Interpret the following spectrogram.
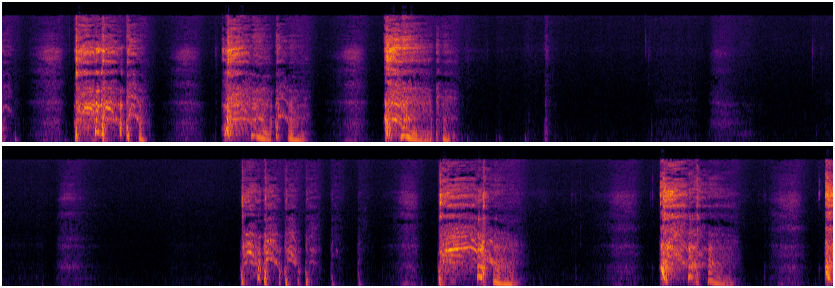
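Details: Six loud coughing bouts from an adult, with a long quiet pause in the middle; cough.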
